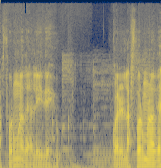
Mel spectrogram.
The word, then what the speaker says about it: Hooke: Y por último, la ley de Hooke, se pronuncia así, Hooke.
